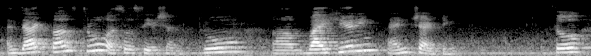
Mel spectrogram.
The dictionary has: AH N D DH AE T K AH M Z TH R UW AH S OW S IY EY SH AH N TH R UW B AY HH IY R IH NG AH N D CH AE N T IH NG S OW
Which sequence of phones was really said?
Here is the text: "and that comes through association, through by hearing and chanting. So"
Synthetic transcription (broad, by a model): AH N D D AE T K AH M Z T R UW AH S OW S IY EY SH AH N T R UW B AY HH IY R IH NG AH N D CH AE T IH NG S OW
